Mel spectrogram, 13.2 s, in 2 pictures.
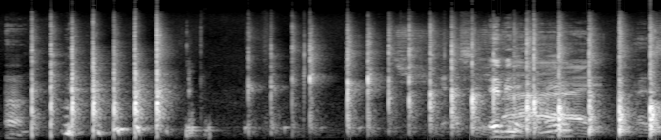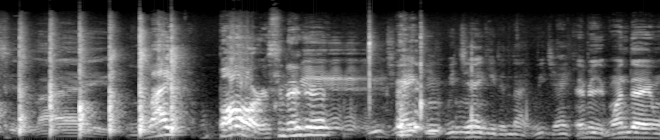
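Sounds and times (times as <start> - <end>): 
sparse hand clapping: 0.3 - 8.6
speech: 4.9 - 5.8, 8.1 - 13.1.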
